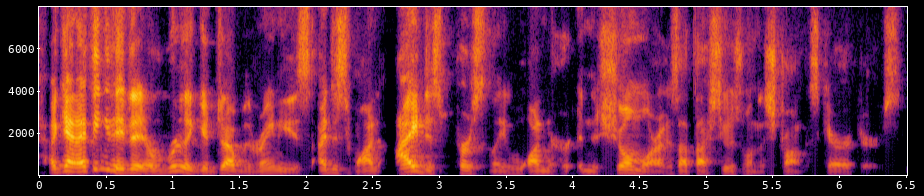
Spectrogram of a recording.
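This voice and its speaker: A man's voice: mid-range voice, animated, quick pace. A man hosting a live TV review, thinking aloud tentatively in casual chat.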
